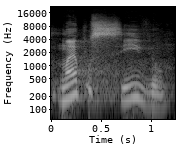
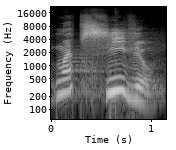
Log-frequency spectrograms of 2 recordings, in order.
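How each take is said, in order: First: It is said in an uncertain tone. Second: It is said in an astonished tone. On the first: The speaker is starting to doubt what he found. "O segundo, de uma certa incerteza" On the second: The speaker is shocked by what he found. "O primeiro, de espanto"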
